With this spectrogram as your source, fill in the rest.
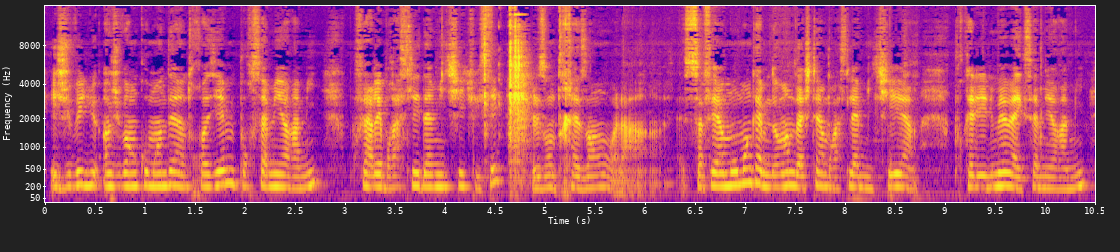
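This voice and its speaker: Talking fast in a medium-pitched, darkish voice with fairly even intonation, a middle-aged cartomancy video host reviews products casually, full of fillers as she holds items up to the camera. A little hiss or hum is audible.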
